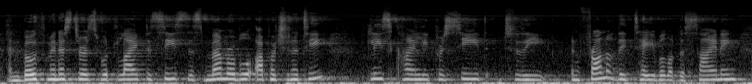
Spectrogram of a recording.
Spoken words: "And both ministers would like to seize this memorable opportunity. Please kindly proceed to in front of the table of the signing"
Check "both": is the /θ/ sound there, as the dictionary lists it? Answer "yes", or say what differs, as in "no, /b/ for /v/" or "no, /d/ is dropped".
yes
